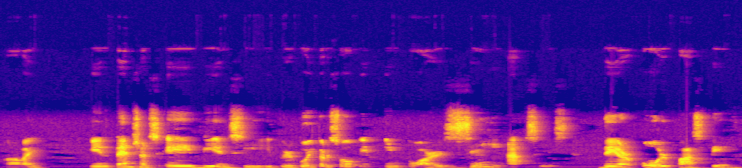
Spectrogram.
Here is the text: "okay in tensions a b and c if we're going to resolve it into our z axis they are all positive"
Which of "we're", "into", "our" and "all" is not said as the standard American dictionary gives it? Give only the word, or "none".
none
